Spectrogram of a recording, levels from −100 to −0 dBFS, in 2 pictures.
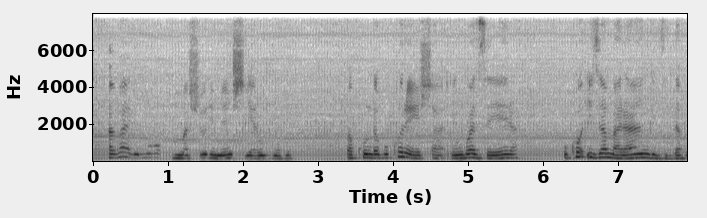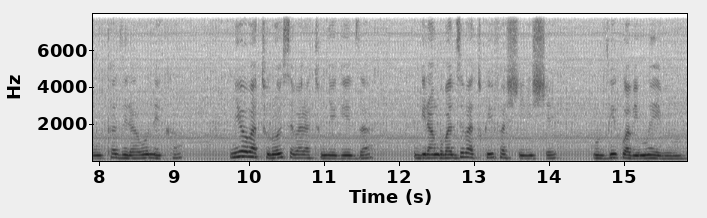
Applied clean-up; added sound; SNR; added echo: none; Engine starting; 19 dB; none.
